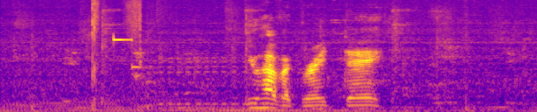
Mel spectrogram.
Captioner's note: card beeps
